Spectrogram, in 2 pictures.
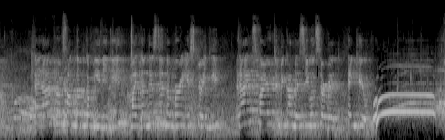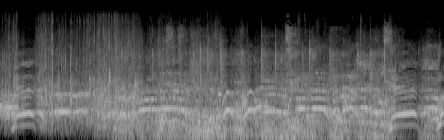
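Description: Young women sing together through loudspeakers in a large hall.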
